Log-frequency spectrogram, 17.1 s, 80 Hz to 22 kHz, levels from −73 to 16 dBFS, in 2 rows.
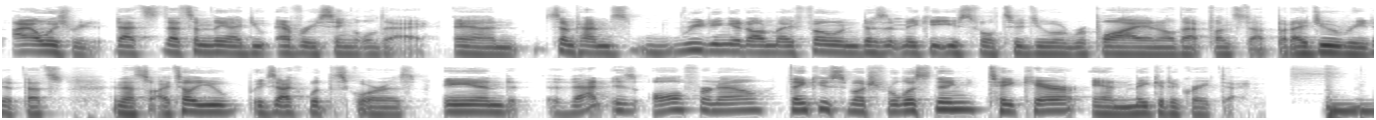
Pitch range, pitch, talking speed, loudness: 125-160 Hz, 140 Hz, 240 wpm, -20 LUFS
